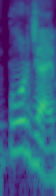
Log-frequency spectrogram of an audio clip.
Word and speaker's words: পর্যায়: এটার উচ্চারণ কিন্তু পর্যায়, বাই দা ওয়ে, পর্যায় না, পর্যায় না, পর্যায়, পর্যায় সারণ। ঠিক আছে?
